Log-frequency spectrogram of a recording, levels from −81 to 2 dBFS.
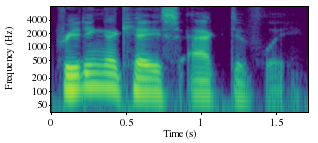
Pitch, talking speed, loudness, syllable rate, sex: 100 Hz, 140 wpm, -17 LUFS, 5.1 syllables/s, male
